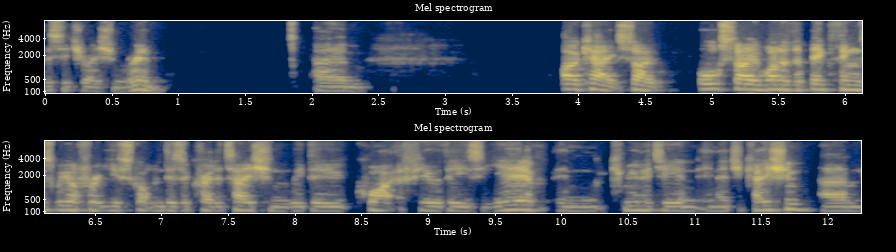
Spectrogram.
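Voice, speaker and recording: A man's fairly high, somewhat breathy voice in a South London accent. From South London, England. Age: 40s. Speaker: youth work trainer. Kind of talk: webinar presentation. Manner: hesitant, many fillers.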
